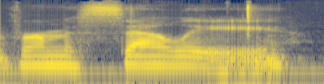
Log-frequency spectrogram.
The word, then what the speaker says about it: vermicelli: That's how you say it, vermicelli. – I'm only saying that because I literally heard on a podcast this morning that that's how you're supposed to say it.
